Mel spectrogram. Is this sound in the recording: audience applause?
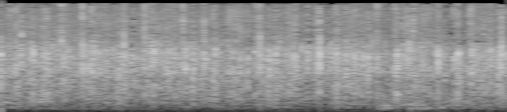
yes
